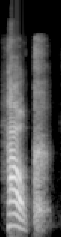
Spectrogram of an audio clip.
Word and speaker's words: Houck: It's as if it was spelled Houk. It's Houck.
